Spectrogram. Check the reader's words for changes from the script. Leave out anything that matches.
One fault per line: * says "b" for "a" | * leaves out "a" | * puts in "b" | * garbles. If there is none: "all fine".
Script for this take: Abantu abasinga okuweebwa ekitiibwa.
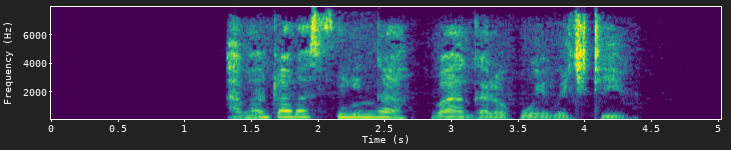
* puts in "baagala"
